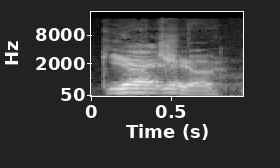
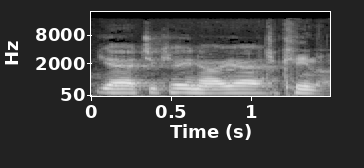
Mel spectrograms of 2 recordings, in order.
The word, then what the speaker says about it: Giacchino: Was it Giacchino? – I think Michael Giacchino. – Giacchino. – Oh, that's how you pronounce it.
